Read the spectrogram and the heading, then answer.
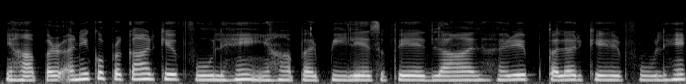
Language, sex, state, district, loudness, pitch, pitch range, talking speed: Hindi, female, Delhi, New Delhi, -13 LUFS, 205 Hz, 200-225 Hz, 150 wpm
